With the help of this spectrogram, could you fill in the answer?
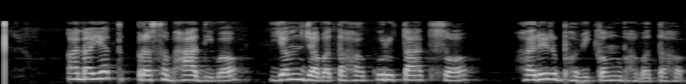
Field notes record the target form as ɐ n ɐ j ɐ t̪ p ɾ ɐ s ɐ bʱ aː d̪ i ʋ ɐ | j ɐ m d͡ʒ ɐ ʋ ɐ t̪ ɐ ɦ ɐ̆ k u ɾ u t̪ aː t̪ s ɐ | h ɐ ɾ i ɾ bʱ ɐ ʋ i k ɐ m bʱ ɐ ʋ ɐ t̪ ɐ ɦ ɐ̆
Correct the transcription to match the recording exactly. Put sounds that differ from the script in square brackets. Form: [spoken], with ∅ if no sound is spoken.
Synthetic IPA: ɐ n ɐ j ɐ t̪ p ɾ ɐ s ɐ bʱ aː d̪ i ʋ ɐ | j ɐ m d͡ʒ ɐ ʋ ɐ t̪ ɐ ɦ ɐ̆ k u ɾ u t̪ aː t̪ s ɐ | h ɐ ɾ i ɾ bʱ ɐ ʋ i k ɐ m bʱ ɐ ʋ ɐ t̪ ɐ ɦ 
